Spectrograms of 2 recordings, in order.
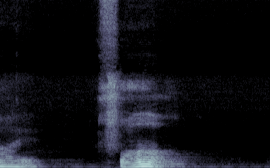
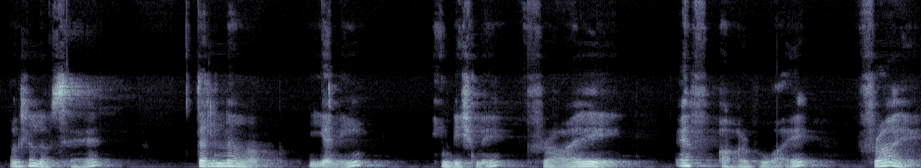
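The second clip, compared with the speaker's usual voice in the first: ordinary delivery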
